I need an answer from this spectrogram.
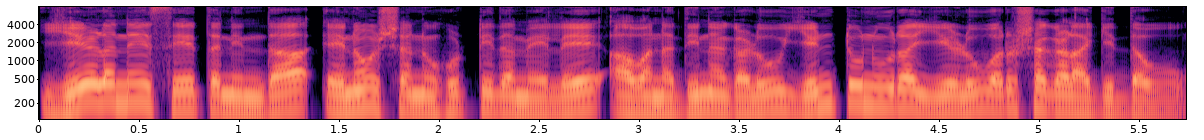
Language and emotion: Kannada, neutral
